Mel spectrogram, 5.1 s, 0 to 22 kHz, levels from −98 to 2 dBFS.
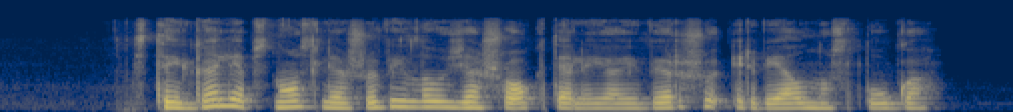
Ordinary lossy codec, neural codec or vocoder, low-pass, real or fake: MP3, 96 kbps; none; 10.8 kHz; real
